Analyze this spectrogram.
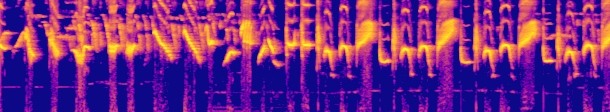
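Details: Continuous gacor full-isian singing by an Asian pied starling, used as a lure to set captive starlings singing: fast rhythmic chatter of sharp up-swept whistles and buzzy notes, roughly evenly spaced.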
